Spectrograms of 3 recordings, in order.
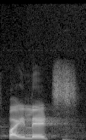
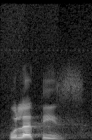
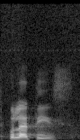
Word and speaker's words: Pilates: It's sometimes called as pilots. It is sometimes called as pilateses, right? But the original word is German. And the pronunciation is pulatis. Pulati. It's not pilots. It is not pulatis. It's pulatis.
